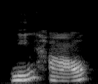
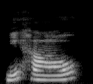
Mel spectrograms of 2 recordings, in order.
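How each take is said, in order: First: "nin hao" with a rising "nin" and a clear "n"; polite "nin hao" for the boss; formal greeting. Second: "ni hao" slowly, no final "n" on "ni"; plain "ni hao" for friends; informal greeting. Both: Shown as a demonstration.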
